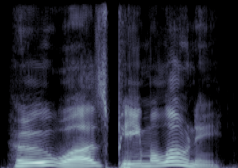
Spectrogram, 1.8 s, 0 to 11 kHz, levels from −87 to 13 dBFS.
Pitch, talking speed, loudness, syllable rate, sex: 175 Hz, 135 wpm, -15 LUFS, 4.1 syllables/s, male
